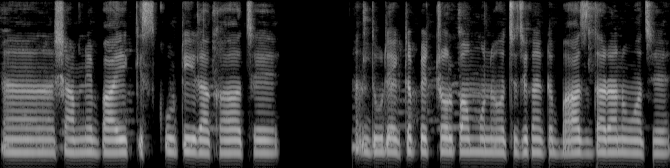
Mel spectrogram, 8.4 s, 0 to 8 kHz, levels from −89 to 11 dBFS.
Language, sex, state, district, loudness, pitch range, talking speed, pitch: Bengali, female, West Bengal, Jhargram, -24 LUFS, 185-190 Hz, 135 wpm, 190 Hz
